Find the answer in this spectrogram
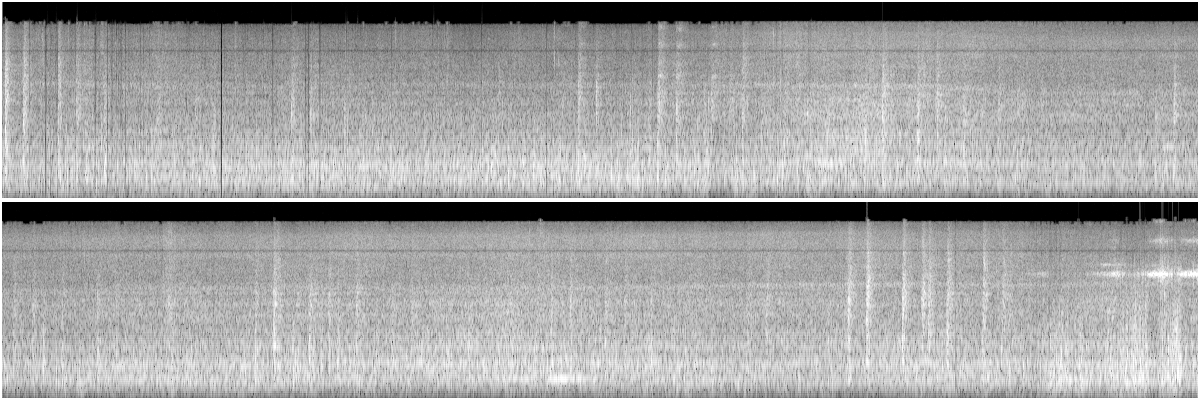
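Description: Metre-gauge diesel railcar running along the track, heard from an open window: a steady rolling rumble with sharp clicks of the wheels over rail joints, coming in clusters and thickest near the end as the sound grows louder.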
